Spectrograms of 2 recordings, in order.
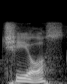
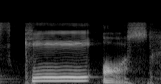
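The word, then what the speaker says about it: chaos: हम कहते हैं केओस, नॉट चेओस, इट इज केओस। एक बहुत ही बढ़िया बात बताता हूं आपको। मैक्सिमम वर्ड्स जो इंग्लिश लैंग्वेज में सी से जो शुरू होते हैं ना, वो के से ही प्रोनाउंस होते हैं, केओस।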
